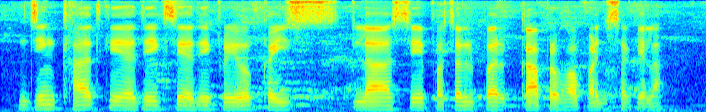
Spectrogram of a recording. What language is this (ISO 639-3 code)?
bho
